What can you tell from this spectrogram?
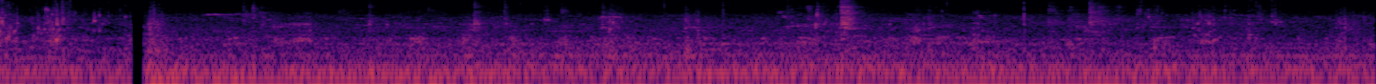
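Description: Water sloshing and splashing in a stainless steel bowl as hands rub and rinse okra pods, in a string of small irregular splashes. Faint bird calls sound behind it.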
